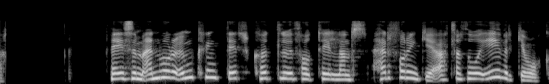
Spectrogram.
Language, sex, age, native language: Icelandic, female, 40-49, Icelandic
